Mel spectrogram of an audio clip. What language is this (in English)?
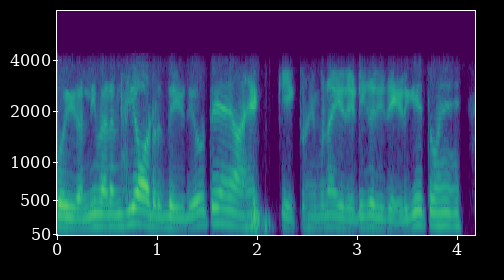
Dogri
